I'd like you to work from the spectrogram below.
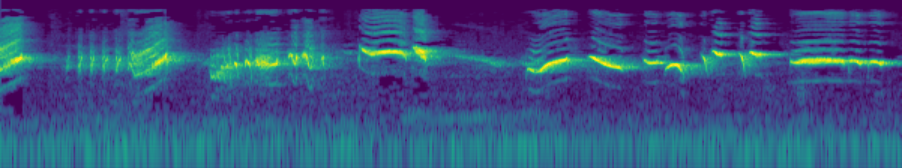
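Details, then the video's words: Chinese hwamei delivering a lively song of fluty whistles mixed with rapid stuttering trills and upward sweeps, the phrases coming in quick succession over a soft low hum. "Garrulax canorus/ Birds singing"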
